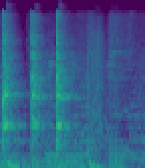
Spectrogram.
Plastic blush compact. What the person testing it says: you can hear how cheap the packaging is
